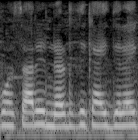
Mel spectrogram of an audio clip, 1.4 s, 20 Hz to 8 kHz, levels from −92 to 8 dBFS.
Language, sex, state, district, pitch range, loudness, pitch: Hindi, female, Jharkhand, Sahebganj, 235-245 Hz, -22 LUFS, 240 Hz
